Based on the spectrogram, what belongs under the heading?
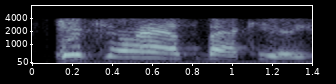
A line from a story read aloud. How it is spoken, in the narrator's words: he hollered down the street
